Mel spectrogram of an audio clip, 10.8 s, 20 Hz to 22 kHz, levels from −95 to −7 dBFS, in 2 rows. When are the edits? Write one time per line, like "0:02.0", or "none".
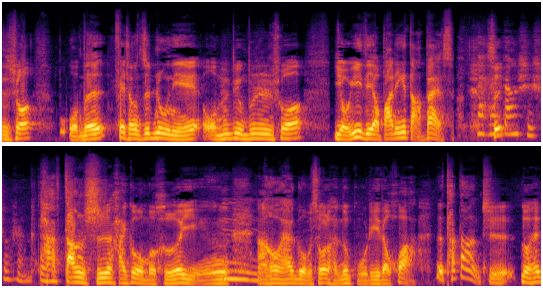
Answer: none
